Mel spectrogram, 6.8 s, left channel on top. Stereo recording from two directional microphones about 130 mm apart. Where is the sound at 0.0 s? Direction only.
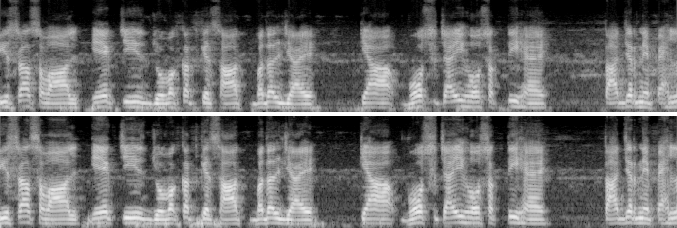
30° right (ahead or behind).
